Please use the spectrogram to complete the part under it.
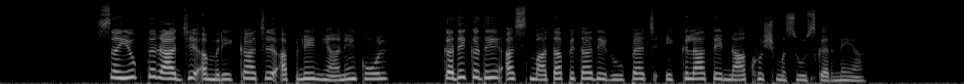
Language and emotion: Dogri, sad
